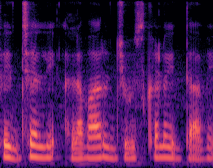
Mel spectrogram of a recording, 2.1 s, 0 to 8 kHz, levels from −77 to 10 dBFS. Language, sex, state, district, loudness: Kannada, female, Karnataka, Bangalore, -18 LUFS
